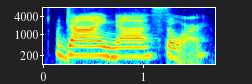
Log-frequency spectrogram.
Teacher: our unstressed syllable is going to be that middle one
